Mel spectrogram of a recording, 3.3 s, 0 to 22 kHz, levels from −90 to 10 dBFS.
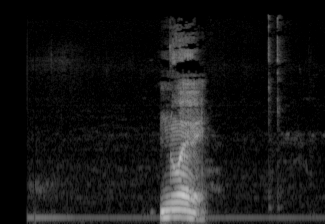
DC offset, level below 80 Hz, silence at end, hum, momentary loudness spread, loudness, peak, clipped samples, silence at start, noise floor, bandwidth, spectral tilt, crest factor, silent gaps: under 0.1%; -68 dBFS; 1.2 s; none; 25 LU; -22 LUFS; -6 dBFS; under 0.1%; 1.6 s; -60 dBFS; 16.5 kHz; -5 dB/octave; 22 dB; none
